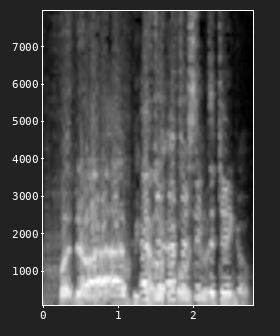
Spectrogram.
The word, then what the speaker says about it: Django: you know after seeing the django or django the django the d is silent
